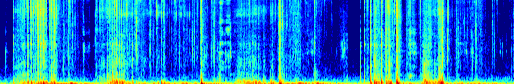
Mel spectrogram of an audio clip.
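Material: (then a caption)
Soap. A hand-held, dry, solid light-green rectangular soap bar is scraped and shaved with a utility blade. The result is a steady run of dry, crunchy scraping and tearing sounds with sharp crackles and low thuds, punctuated by a few louder snaps.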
